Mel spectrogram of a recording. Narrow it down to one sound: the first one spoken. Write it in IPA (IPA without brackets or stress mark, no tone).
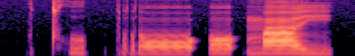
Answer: tʰ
